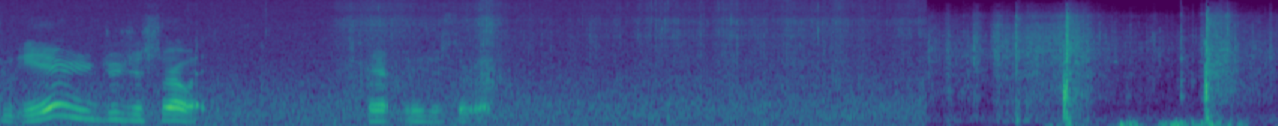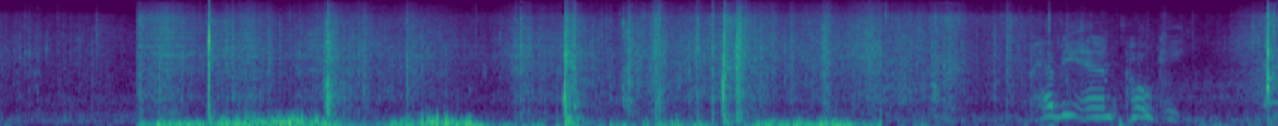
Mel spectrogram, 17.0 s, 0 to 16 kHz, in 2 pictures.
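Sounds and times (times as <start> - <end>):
crunching through dry leaves: 2.2 - 15.5
dry branches cracking and snapping: 4.2 - 15.6, 16.8 - 17.0.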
